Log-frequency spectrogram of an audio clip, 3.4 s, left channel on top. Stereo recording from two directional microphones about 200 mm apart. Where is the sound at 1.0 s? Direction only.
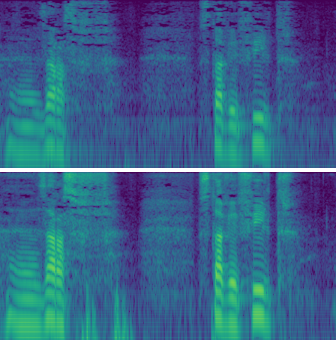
40° right (ahead or behind).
